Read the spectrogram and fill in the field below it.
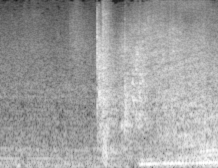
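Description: A truck door slams shut.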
